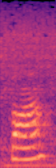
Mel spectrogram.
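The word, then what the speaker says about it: fond: Because we don't pronounce the D. So it's fawn, F-O-N-D.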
